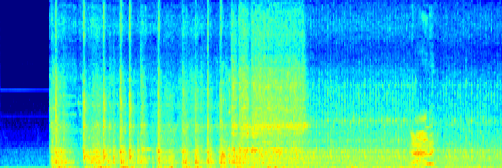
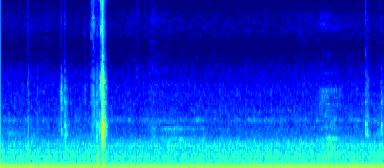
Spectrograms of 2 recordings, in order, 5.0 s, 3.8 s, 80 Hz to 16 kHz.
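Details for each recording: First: Ford F650 box truck that had a no-crank problem: quick burst of starter cranking, fires within about two seconds and settles into a steady, even idle; normal crank and start. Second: Ford F650 box truck diesel keeps idling with the key turned off: steady low chug about two beats a second that doesn't die; owner suspects the ignition switch or, most commonly, the starter solenoid; unconfirmed.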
